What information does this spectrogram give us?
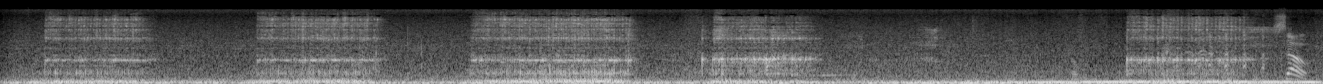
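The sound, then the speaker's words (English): A man snores loudly in his sleep, recorded by his wife, with harsh rasping breaths in a steady rhythm of about five long snores, each separated by a short pause. “Here is a clip of Lunchbox snoring as recorded by his wife.”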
